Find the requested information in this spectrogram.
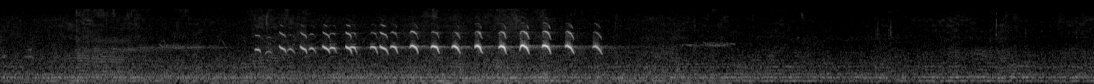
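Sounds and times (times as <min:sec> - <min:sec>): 
osprey calling with shrill whistles: 0:01.6 - 0:06.2.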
